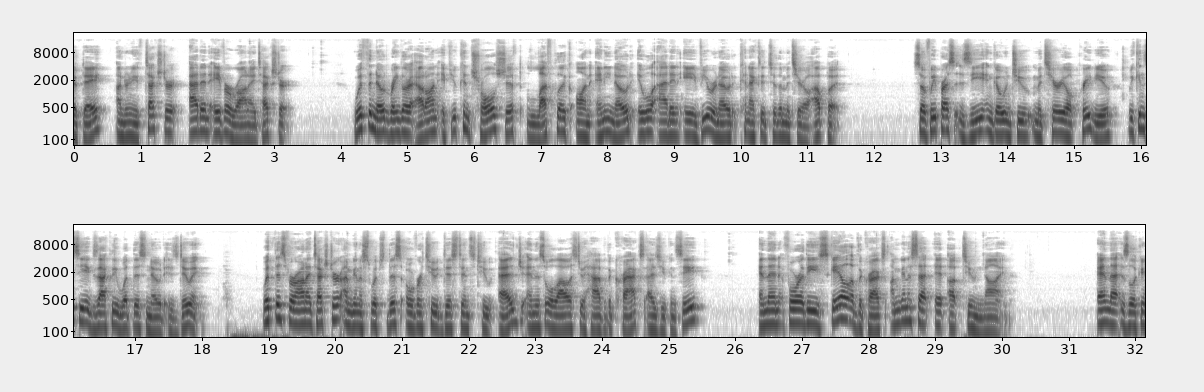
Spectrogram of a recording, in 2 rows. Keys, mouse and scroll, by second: 0.0 shift+a, 5.0-6.8 scroll up 3, 6.8 ctrl+shift+click, 8.4 scroll down 1, 8.7 middle click, 9.1-10.9 scroll up 4, 11.5-12.7 scroll up 4, 12.7 z, 15.6 scroll up 1, 15.7 middle click, 16.4 scroll down 1, 16.5-17.7 middle drag, 17.7-18.2 scroll up 3, 18.2 ctrl+shift+click, 19.9-23.0 drag, 25.4-25.9 drag, 27.8-29.7 drag.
